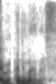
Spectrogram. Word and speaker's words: Repenomamus: You're going to have to help me with the pronunciation on this one. Repenomamus? Yeah, Repenomamus, yeah.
